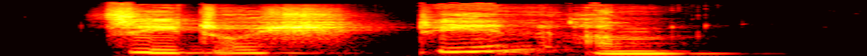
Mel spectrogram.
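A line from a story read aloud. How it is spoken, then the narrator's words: Tiny faint whisper. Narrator (German): wisperte ein feines Stimmchen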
